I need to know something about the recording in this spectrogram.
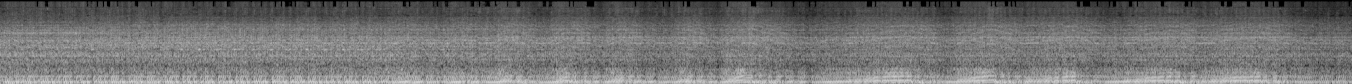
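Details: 2016 BMW S1000R four-cylinder after replacing the hydraulic cam chain tensioner with a manual one, microphone removed: crisp revving blips dropping back cleanly with no cam chain rattle; top end sounds healthy.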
